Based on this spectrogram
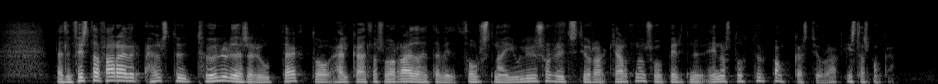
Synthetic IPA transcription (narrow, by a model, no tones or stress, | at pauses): vɛt̪lʏmfɪrst̪afaːɾaɛvɪɾ̥hɛlst̪ʏt̪ʰœːlʏɾθɛs̬ːaɾiuːt̪ʰːɛxt̪ɔɣɦɛlkaɛht̪lasɔaraːjðaθɛht̪ːavɪðθowɾ̥st̪najuːljʏsɔnrɪt̪st̪jowɾacʰaɾt̪nansɔɣpɪɾt̪nʏʔḛjnast̪owht̪ʏɾpawŋ̥kast̪jo̰ːwɾa̰ist̪anspawŋkḁ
